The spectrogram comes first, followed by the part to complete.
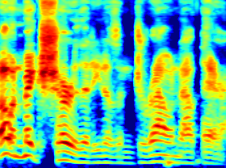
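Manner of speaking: called-out delivery. Voicing the captain calling down to a player in the water: calling out. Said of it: "he calls out to you".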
